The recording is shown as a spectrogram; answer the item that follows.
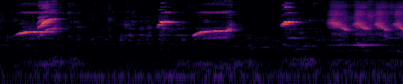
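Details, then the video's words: White-rumped shama singing: rising whistled notes sweeping upward, given in separate phrases about every one to two seconds, ending in a burst of rapid harsh high chattering notes. "burung murai batu tra murkah"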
